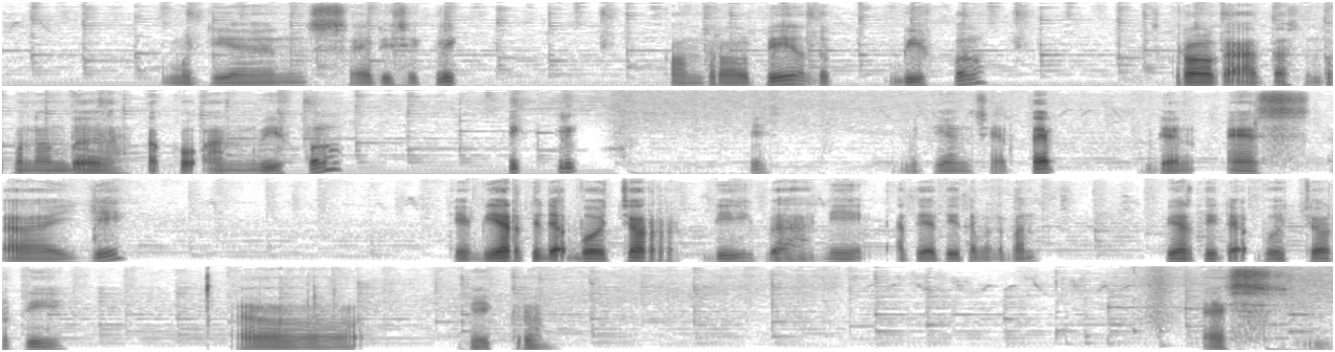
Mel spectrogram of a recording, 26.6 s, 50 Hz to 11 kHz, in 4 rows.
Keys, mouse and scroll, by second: 1.5 click, 3.3 ctrl+b, 9.2 click, 9.9 click, 11.3 Tab, 12.3 s, 15.6 KP_0, 22.6 click, 24.1-25.2 middle drag, 25.5 s.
